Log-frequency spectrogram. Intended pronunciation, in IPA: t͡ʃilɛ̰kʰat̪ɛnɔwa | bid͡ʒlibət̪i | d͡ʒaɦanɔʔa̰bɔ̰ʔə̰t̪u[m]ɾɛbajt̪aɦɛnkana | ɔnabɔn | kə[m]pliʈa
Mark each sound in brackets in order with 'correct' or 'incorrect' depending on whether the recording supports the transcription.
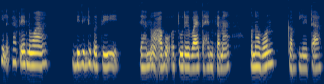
incorrect: none, correct

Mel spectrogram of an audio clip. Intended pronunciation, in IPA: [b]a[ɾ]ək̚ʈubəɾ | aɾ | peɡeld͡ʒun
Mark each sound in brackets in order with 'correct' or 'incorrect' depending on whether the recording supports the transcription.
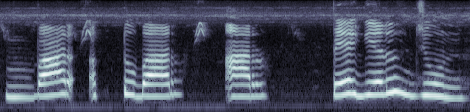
correct, correct

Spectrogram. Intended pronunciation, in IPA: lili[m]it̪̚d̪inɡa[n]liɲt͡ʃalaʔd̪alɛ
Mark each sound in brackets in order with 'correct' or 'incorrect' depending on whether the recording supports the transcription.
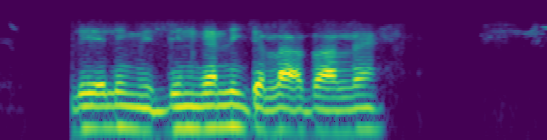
correct, correct

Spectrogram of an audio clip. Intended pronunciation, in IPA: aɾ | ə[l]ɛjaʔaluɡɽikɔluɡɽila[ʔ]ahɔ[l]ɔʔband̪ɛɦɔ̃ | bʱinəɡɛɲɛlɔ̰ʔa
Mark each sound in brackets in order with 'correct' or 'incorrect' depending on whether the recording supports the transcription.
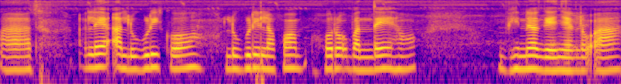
correct, incorrect: p, incorrect: ɾ

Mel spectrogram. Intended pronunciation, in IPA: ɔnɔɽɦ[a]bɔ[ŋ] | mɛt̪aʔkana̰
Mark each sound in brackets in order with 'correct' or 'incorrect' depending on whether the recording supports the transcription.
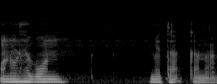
incorrect: ɛ, incorrect: n

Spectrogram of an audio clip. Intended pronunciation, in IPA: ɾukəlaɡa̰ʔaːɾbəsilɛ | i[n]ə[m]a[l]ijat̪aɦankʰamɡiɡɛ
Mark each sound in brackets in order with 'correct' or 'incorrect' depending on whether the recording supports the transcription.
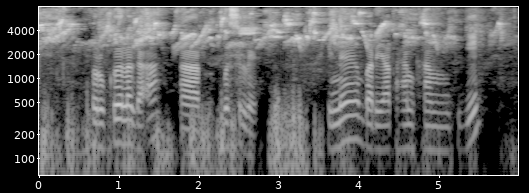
correct, incorrect: b, incorrect: ɾ

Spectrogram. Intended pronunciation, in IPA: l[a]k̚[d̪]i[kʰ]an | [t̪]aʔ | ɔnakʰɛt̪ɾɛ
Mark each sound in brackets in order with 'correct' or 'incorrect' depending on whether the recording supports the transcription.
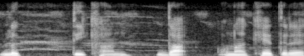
incorrect: ə, incorrect: t̪, correct, incorrect: d̪

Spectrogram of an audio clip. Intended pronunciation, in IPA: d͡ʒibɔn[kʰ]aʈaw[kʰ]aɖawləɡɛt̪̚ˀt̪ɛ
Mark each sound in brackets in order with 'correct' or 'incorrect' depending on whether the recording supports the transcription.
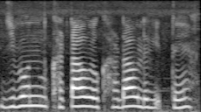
correct, correct

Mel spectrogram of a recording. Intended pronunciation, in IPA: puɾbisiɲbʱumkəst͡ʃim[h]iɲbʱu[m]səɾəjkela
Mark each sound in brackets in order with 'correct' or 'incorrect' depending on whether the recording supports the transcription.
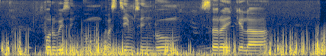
incorrect: s, correct

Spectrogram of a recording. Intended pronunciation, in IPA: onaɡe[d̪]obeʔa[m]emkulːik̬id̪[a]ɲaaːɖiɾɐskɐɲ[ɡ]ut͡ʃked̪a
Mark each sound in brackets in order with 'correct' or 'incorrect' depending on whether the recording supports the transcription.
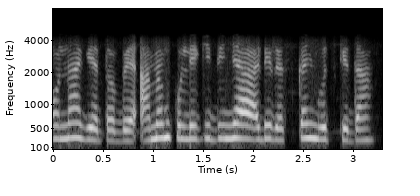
incorrect: t̪, correct, incorrect: i, incorrect: b

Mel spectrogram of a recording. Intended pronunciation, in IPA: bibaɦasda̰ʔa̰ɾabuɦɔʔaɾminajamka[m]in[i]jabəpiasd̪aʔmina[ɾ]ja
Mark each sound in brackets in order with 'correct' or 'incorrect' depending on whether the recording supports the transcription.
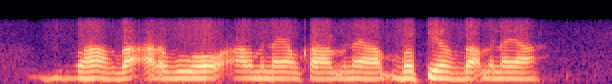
correct, incorrect: a, incorrect: none

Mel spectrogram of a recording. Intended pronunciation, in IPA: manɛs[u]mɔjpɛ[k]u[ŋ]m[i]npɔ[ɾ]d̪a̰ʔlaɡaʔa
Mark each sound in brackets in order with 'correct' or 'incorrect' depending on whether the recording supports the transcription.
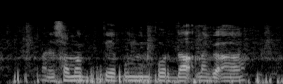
incorrect: ɔ, incorrect: p, incorrect: n, correct, correct

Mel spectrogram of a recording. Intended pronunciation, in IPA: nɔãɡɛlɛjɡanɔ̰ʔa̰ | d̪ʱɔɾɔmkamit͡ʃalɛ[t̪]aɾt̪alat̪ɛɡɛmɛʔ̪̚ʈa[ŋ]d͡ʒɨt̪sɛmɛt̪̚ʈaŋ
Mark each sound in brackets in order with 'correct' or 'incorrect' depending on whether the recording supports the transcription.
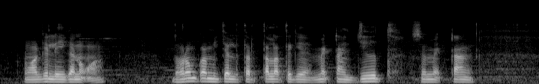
correct, correct

